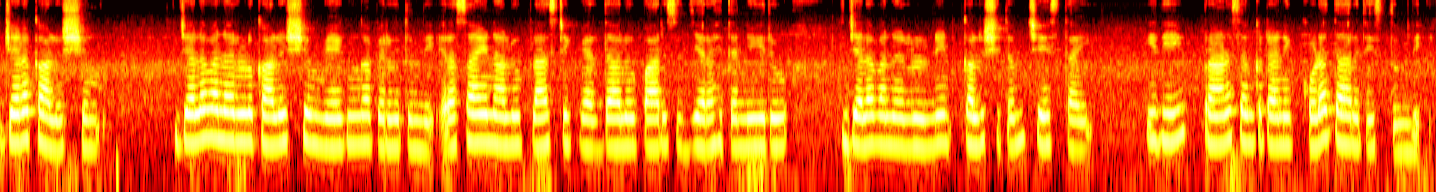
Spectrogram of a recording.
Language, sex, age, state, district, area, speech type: Telugu, female, 18-30, Andhra Pradesh, Nellore, rural, spontaneous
